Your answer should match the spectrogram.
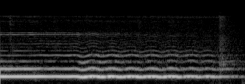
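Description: A woman's voice holding one long sung note with a slight waver, with little or no accompaniment under it.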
